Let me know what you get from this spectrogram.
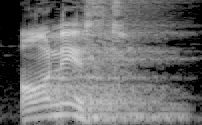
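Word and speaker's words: honest: fast letter হলো এইচ এইচ যদিও একটা কনসোনেন্ট কিন্তু এর প্রোনাউন্সিয়েশন হচ্ছে অনেস্ট অ এর মত তাই এই ভাওয়েলের মত প্রোনাউন্সিয়েশন হওয়ার কারণে এখানে বসবে এন এখানে কিন্তু এ বসবে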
